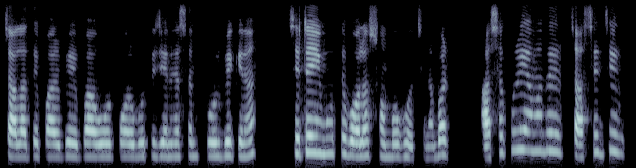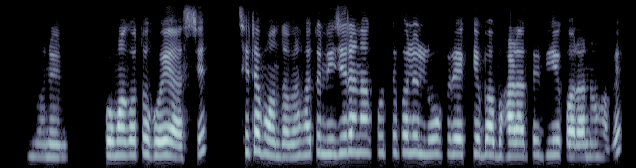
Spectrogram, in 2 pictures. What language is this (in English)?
Bangla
